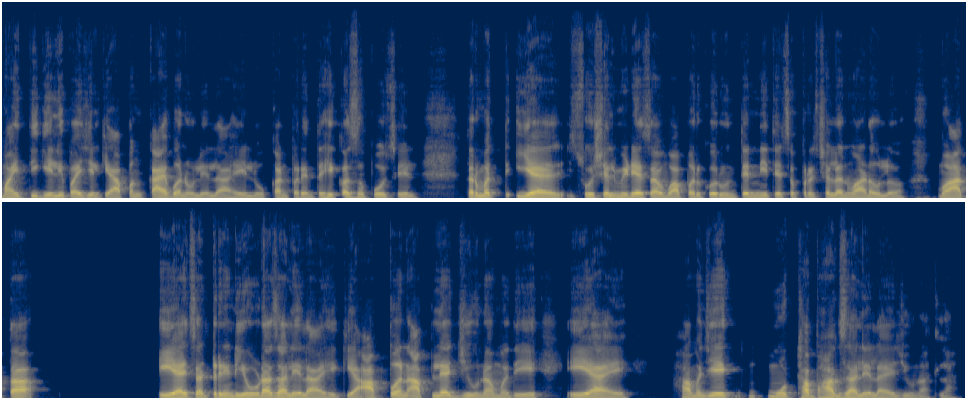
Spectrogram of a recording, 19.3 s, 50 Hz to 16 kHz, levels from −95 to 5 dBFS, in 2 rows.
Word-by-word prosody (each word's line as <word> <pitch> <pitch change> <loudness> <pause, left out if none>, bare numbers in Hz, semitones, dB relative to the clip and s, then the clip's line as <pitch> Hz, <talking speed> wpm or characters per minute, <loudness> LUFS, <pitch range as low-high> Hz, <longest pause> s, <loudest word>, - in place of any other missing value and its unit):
माहिती 120 +3 -2
गेली 125 +4 0
पाहिजे, 125 -3 -2
की - - -6
आपण 115 +5 -2
काय 160 - +4
बनवलेलं 115 -9 -5
आहे? 100 -1 -5
लोकांपर्यंत 115 +5 -6
हे 130 - +1
कसं 135 +2 -1
पोहोचेल?" 105 -4 -4 0.5
तर 140 - +4
मग 180 +3 +3 0.3
याय 120 -5 +6 0.2
सोशल 110 +4 0
मीडियाचा 130 +1 +3
वापर 115 +2 -1
करून 125 +2 -1
त्यांनी 120 0 -1
त्याचं 115 0 -4
प्रचलन 115 +2 -3
वाढवलं. 105 -3 -3 0.4
मग 115 - -1
आता 110 +4 +5 1.3
एआयचा 125 +5 +5
ट्रेंड 145 0 +1
एवढा 130 +4 +4
झालेला 140 -7 +2
आहे, 110 -3 -3
की 100 +4 -5
आपण 105 +12 +2
आपल्या 140 +1 +3
जीवनामध्ये 115 -2 -4 0.4
एआय 115 -2 +3 0.6
हा 130 - +2
म्हणजे 140 +4 +2
एक 160 0 0 0.4
मोठा 135 +4 +1
भाग 130 +3 +2
झालेला 115 -7 0
आहे 95 -2 -4
जीवनातला. 90 -1 -14
120 Hz, 135 wpm, -25 LUFS, 110-130 Hz, 1.3 s, याय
